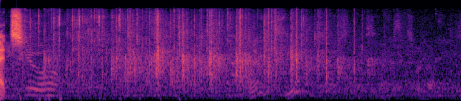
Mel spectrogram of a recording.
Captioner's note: audience clapping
